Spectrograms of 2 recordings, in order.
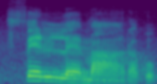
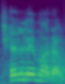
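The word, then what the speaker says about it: θέλημα: 아들을 보고 믿는 자마다 영생을 얻는 것이 하나님의 뜻인데, 이 뜻이라는 이 단어는 텔레마라고 그래요. 텔레마라고도 발음을 하기도 하고. 자, 텔레마라고 그랬는데, 이 텔레마라는 단어는 테로라는 말과 마라는 두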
